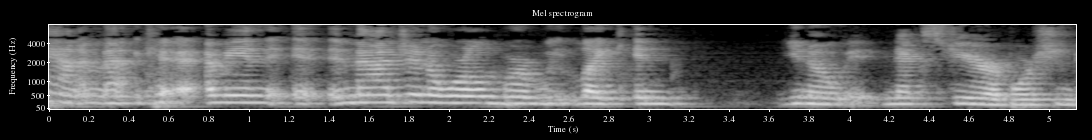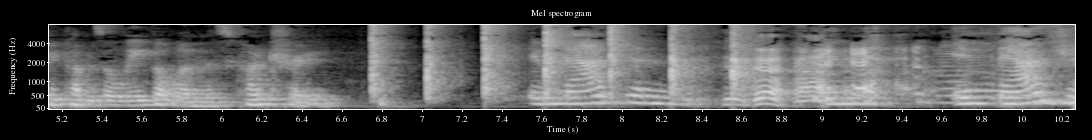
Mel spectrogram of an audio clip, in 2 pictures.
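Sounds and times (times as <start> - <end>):
speech: 0.2 - 6.7, 7.5 - 10.2
man clapping: 6.7 - 8.9
laughter: 8.3 - 10.2.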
